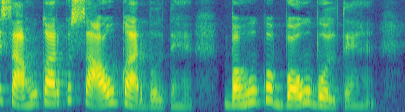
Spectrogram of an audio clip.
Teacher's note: तरह अलग-अलग बोलियों में अलग अलग तरह के उच्चारण होते हैं कुछ भाषा ऐसी है जिसमें हा का लोप हो जाता है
